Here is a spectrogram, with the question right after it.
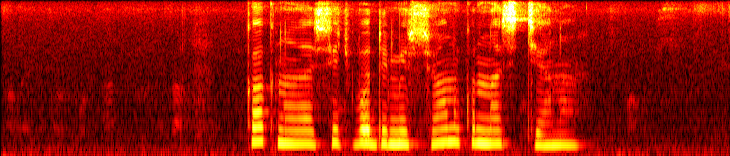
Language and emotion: Russian, neutral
